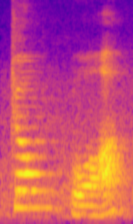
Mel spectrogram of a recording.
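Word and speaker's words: 中国: Negara Tiongkok bahasa Mandarinnya zhongguo, zhongguo, zhongguo, zhongguo. Ya, sekali lagi, Zhong Guo, Zhong nada satu, Guo nada dua. Zhong Guo, Zhong Guo, bukan Zhong Guo, Zhong Guo, bukan Zhong Guo ya, tapi Zhong Guo, Zhong Guo.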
